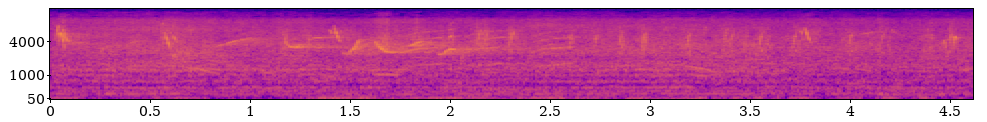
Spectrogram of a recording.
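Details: Bees droning outside a backyard beehive, captured on a GoPro: an even, low, humming buzz fills the background as bright bird chirps and short whistled twitters run over the top.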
